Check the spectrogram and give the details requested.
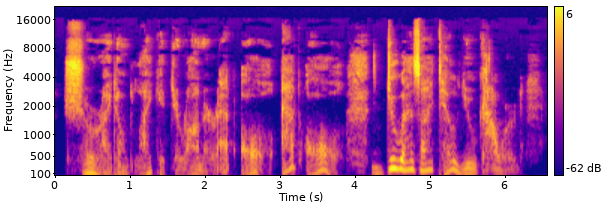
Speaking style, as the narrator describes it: whispers

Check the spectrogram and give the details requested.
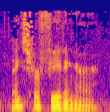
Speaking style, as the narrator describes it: she said

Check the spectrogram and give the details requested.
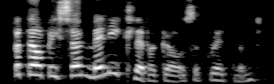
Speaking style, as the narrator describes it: sighed Diana

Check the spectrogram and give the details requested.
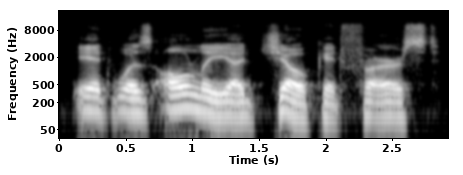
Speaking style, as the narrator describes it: groaned our visitor

